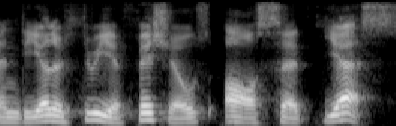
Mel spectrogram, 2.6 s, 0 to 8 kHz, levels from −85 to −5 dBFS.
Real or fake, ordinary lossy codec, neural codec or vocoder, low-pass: real; AAC, 48 kbps; none; 7.2 kHz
